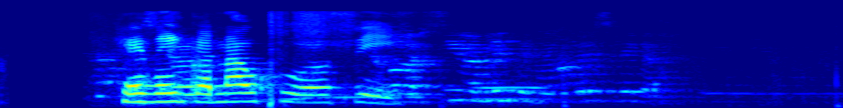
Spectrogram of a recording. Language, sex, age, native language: Icelandic, female, 9, Icelandic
